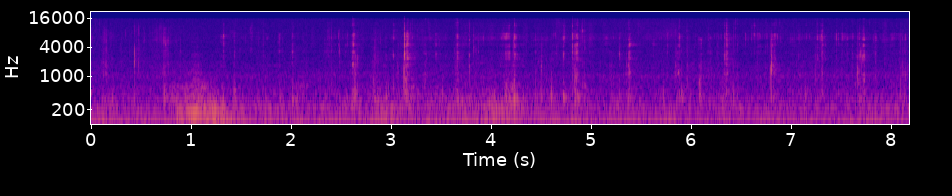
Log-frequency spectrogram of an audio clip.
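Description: Close-up chewing of a homemade mini pizza: a bite at the start, then many small, sharp crunchy clicks of the crust being chewed.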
